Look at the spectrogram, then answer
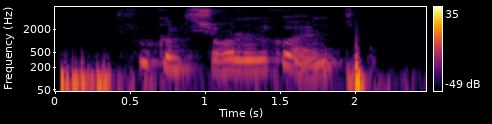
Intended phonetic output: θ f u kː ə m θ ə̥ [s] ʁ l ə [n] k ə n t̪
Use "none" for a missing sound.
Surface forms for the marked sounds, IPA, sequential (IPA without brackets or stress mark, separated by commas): ʃ, n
